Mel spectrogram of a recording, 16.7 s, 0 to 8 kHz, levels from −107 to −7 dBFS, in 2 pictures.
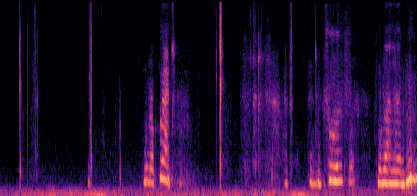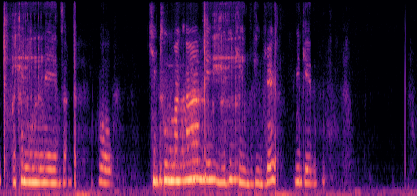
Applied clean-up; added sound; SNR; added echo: neural diffusion model UNIVERSE++.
